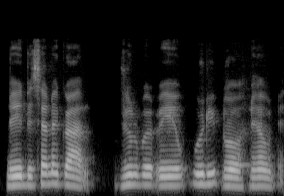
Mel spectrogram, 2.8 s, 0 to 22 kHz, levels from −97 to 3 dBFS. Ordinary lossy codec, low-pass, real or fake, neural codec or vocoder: none; none; fake; autoencoder, 22.05 kHz, a latent of 192 numbers a frame, VITS, trained on one speaker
